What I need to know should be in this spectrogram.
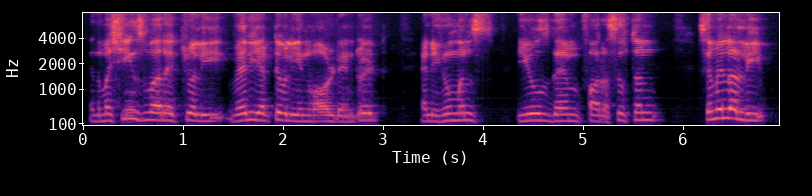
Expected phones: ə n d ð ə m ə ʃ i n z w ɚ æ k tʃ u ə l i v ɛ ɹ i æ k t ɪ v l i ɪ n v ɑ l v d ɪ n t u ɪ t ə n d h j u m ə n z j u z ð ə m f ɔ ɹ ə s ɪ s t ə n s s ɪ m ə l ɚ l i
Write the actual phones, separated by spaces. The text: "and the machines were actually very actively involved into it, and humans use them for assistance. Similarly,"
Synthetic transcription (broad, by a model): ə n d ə m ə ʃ i n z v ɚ æ k tʃ u ə l i v ɛ ɹ i æ k t ɪ v l i ɪ n v ɑ l v d ɪ n t u ɪ t ə n d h j u m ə n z j u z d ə m f ɔ ɹ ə s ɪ s t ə n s s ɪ m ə l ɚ l i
